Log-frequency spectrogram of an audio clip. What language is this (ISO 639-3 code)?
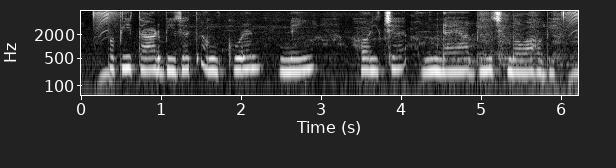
mag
